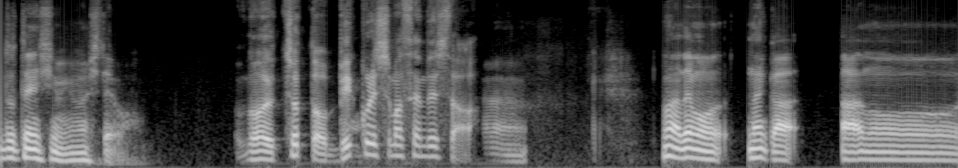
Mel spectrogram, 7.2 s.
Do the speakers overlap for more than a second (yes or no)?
no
